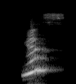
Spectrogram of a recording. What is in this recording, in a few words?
VoiceActing es F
